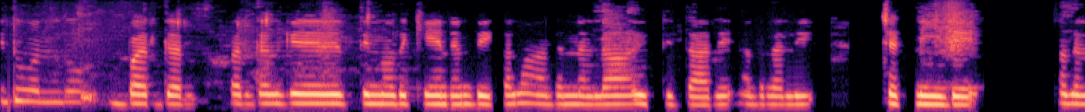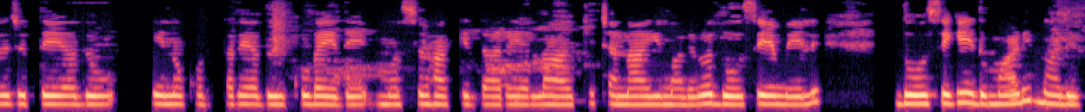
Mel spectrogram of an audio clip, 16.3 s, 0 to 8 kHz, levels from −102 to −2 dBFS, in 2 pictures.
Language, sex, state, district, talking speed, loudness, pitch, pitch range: Kannada, female, Karnataka, Gulbarga, 120 wpm, -18 LUFS, 230 Hz, 220-240 Hz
